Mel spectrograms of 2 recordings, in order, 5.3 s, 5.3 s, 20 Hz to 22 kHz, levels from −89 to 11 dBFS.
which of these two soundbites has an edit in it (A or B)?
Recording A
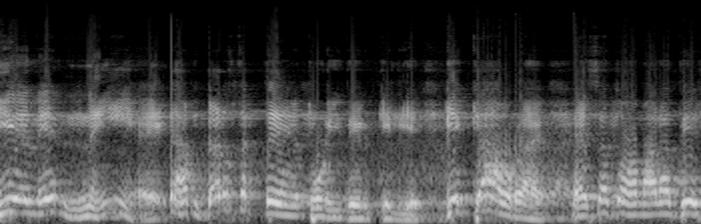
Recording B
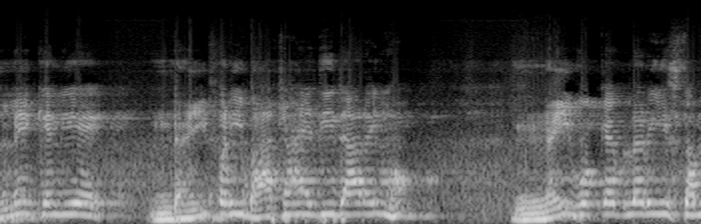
A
